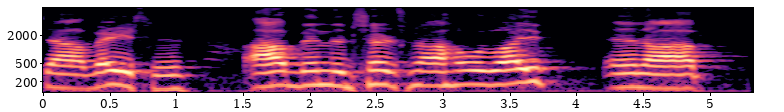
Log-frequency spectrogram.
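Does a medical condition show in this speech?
Yes: cerebral palsy; delayed development.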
